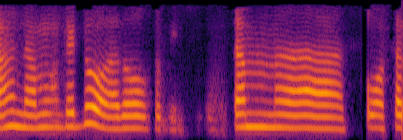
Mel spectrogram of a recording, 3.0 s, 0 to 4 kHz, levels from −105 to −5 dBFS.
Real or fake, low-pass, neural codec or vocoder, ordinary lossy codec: fake; 3.6 kHz; codec, 24 kHz, 0.9 kbps, WavTokenizer, large speech release; MP3, 24 kbps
